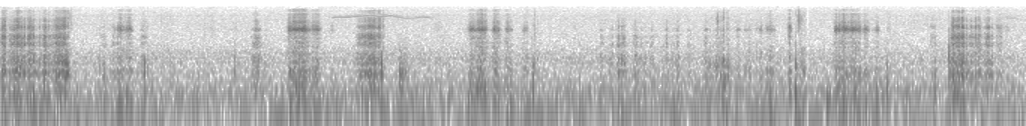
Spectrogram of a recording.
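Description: A pen held in the fingers writes green text on a lined paper notebook page, its tip scratching the paper. Short bursts of bright, dry scratching come in quick strokes separated by brief pauses, with almost no low end.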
